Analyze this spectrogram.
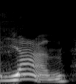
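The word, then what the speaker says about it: Jan: And he wasn't called Jurgen. He was called Yan. And when he played for Bushard Dortund, there was another lad called who was called Jurgen Caller. I've I've had his name wrong for 25 years. I would have bet my life his name was Jurgen Coller, but it's not. It's Yan anyway.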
